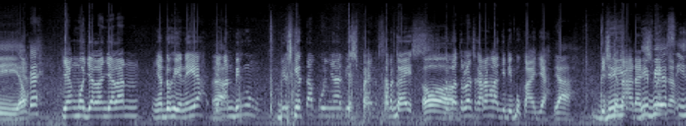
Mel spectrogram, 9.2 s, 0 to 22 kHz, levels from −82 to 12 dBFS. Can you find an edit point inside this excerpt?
no; 0 cuts

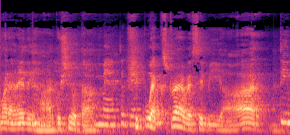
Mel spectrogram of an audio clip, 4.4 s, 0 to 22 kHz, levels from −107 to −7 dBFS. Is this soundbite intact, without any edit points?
yes; 0 cuts

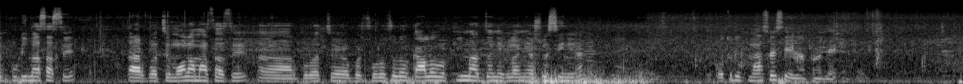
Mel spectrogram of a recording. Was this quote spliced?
yes; 1 cut; at 6.5 s

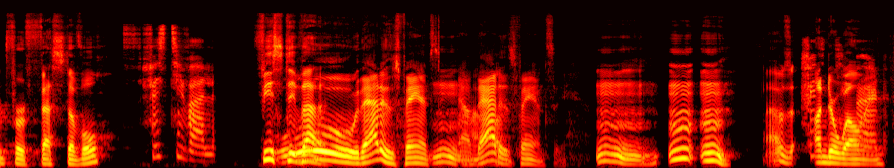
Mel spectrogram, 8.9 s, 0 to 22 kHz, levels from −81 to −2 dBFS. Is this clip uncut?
no; 1 cut; at 1.3 s

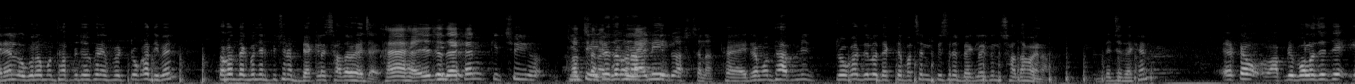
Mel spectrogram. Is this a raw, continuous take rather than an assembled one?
yes; 0 cuts

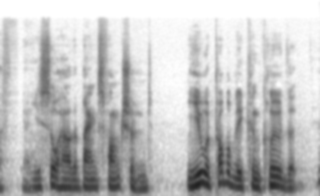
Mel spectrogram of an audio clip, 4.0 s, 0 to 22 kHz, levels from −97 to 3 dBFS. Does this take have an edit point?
no; 0 cuts

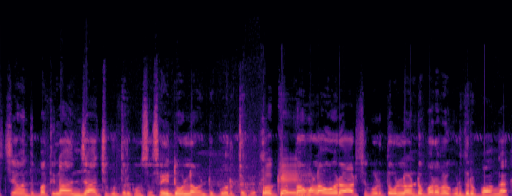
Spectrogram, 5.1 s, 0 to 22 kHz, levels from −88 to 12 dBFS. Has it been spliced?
no; 0 cuts

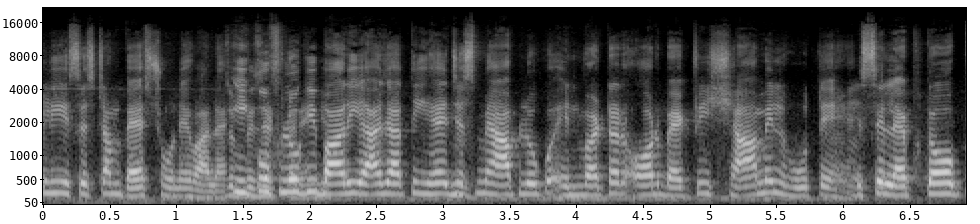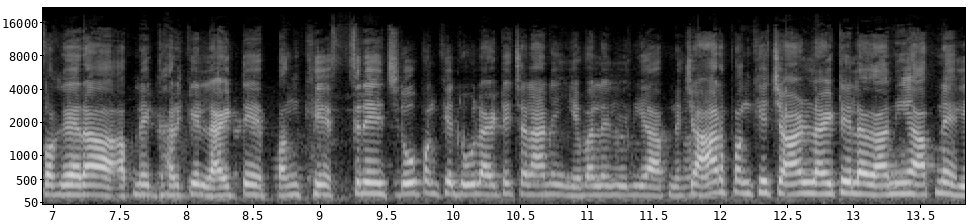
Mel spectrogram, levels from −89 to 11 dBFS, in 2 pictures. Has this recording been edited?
yes; 4 cuts; at 1.4 s, 6.1 s, 9.6 s, 11.7 s

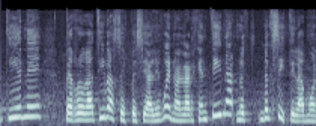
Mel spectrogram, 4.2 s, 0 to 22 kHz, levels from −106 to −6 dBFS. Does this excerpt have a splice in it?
no; 0 cuts

